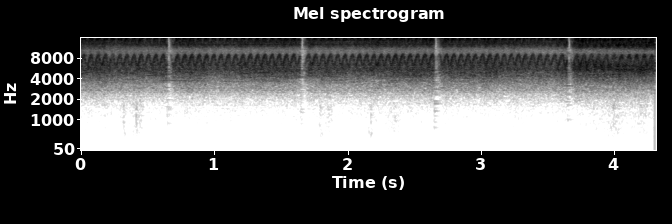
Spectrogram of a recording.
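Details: Large brown cicada, Japan: dense, high, hissing buzz sustained without pause except for quick dips about once a second.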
